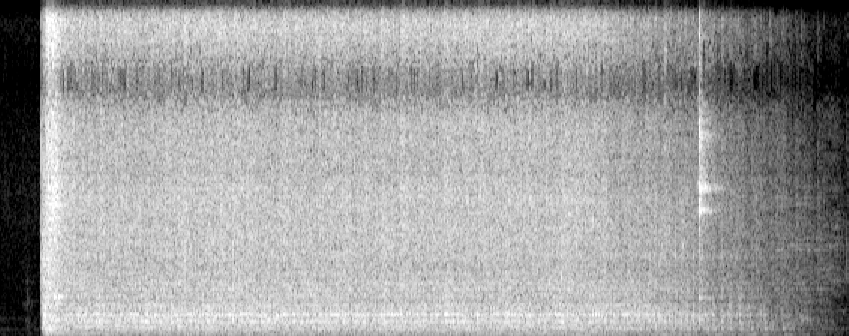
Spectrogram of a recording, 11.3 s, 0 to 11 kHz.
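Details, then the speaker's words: Steel City 55220 dual drum sander after the drive belts were tensioned to about 5/8 in deflection and loose pulleys and the motor pulley were tightened: steady even whir with a light hum, previous bearing noise gone, running normally. "It still makes a bit of noise, but the the bearing noise is gone."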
